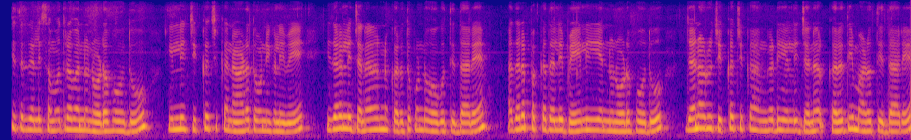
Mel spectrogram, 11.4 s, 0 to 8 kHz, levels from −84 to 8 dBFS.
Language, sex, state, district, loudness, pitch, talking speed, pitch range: Kannada, female, Karnataka, Shimoga, -16 LUFS, 220 Hz, 130 wpm, 200-240 Hz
